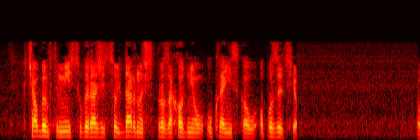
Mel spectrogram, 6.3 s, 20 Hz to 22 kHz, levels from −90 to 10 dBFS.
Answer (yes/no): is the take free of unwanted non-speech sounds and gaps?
yes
